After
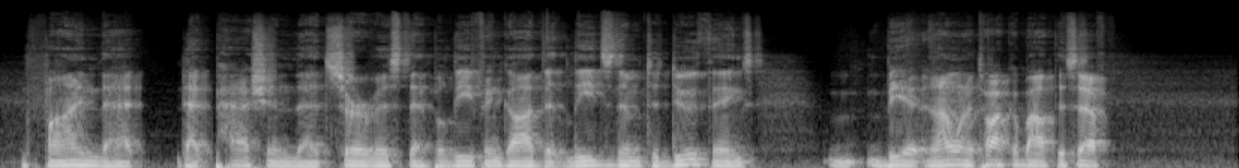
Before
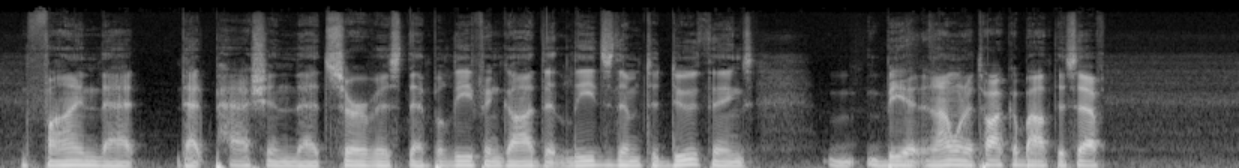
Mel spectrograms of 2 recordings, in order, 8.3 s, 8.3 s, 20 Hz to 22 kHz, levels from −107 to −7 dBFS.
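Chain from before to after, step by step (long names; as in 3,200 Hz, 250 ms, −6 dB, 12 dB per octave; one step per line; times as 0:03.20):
low-pass that shuts in the quiet parts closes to 2,400 Hz, open at −26.5 dBFS
ambience of single reflections 11 ms −6.5 dB, 59 ms −15.5 dB, 76 ms −13.5 dB
level −4 dB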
